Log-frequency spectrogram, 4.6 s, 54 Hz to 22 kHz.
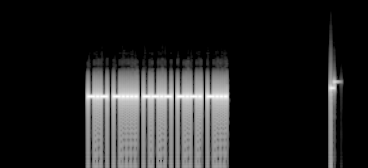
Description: Morse code, heard as a keyed tone, about 44 wpm, 700 Hz. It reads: K6QCB
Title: NA SOTA Chaser Callsigns 45wpm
